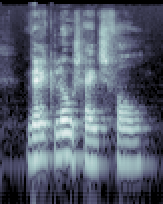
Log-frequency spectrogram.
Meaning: welfare trap
- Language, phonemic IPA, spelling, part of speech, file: Dutch, /ˌwerᵊkˈloshɛitsˌfɑl/, werkloosheidsval, noun, Nl-werkloosheidsval.ogg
